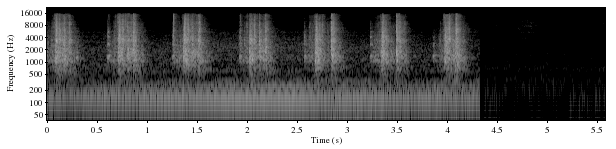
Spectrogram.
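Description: Aluminium stepladder clacking and scraping on asphalt as it is walked along, about two strokes a second, over a steady low hum; it stops abruptly about four seconds in.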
